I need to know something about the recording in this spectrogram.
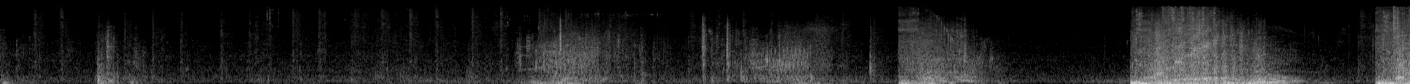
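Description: Heavy metal feet clank on stone as a machine walks.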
